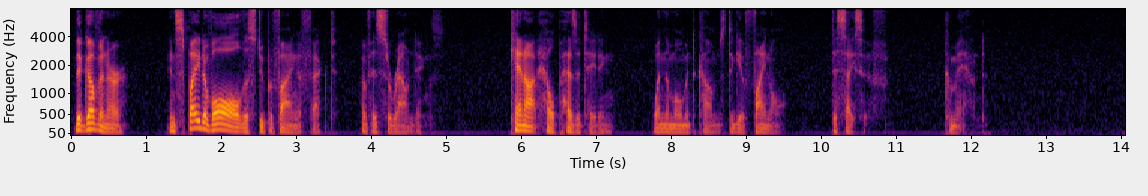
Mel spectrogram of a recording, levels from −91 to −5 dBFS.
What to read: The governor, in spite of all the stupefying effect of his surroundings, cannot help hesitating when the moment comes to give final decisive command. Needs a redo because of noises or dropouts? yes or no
no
